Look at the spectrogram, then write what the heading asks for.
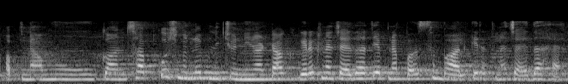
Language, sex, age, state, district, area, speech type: Punjabi, female, 18-30, Punjab, Pathankot, urban, spontaneous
